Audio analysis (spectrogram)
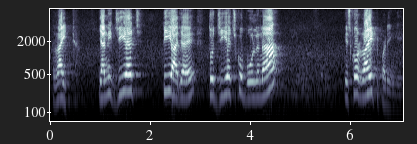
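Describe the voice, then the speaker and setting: Bright and forceful, this man's very high-pitched voice carries an English spelling lesson. He questions the class, repeats what he asks, and lapses into local Rajasthani speech.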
